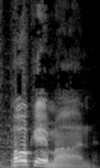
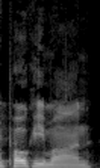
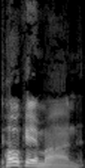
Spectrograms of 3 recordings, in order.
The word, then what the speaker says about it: Pokémon: It's Pokemon. That's how you say it. Pokemon. That's the correct way. That one I've known. Sometimes I slip and say Pokemon, but it but Pokemon is how you say it.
